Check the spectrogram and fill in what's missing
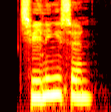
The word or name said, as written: tvillingesøn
